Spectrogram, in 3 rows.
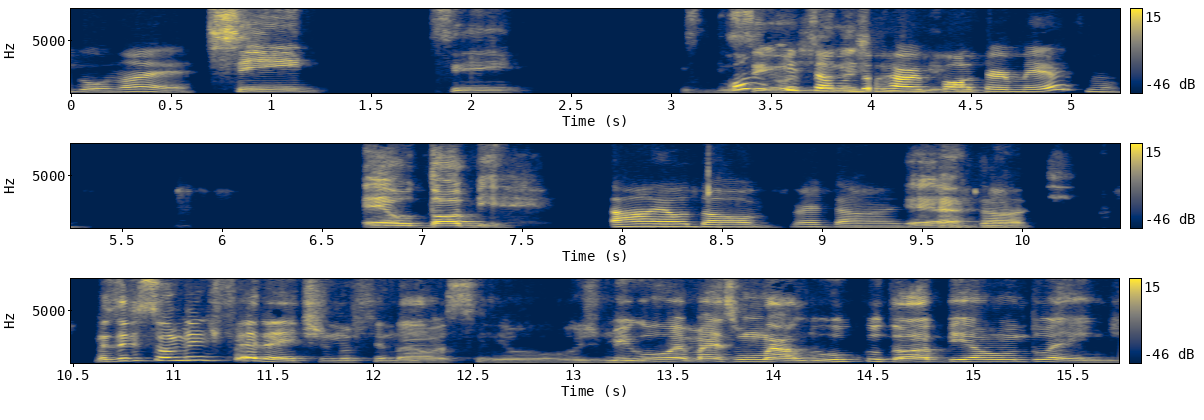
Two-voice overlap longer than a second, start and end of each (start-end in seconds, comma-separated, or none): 3.3-4.7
